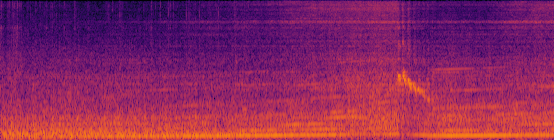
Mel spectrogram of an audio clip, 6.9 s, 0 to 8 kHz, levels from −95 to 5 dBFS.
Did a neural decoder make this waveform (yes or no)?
no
